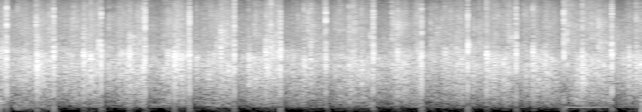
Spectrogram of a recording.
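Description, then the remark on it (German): An audience claps steadily for the people who said they want Jesus in their life for the first time, a dense wash of many hands with sharp individual claps popping out, sustained and fairly loud throughout with no talking over it. “Yes, gib doch mal einen Applaus auch für die Leute, die vorhin gesagt haben.”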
